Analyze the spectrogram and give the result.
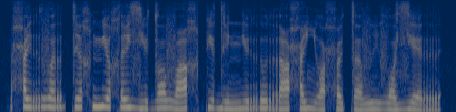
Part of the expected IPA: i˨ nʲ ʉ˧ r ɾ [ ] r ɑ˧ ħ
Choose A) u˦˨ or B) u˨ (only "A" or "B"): A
